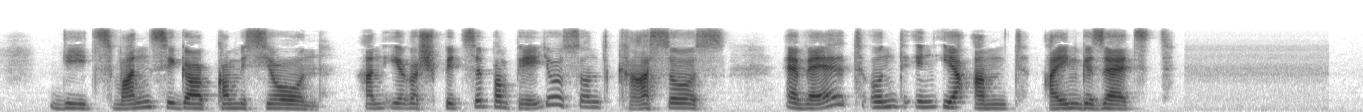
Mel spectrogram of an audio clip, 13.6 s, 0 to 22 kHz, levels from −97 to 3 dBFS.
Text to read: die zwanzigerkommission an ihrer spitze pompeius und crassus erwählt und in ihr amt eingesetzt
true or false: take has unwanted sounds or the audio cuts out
false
